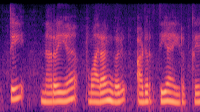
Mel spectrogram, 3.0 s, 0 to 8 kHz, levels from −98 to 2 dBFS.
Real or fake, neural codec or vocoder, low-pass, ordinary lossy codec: fake; codec, 16 kHz in and 24 kHz out, 0.8 kbps, FocalCodec, streaming, 65536 codes; 7.2 kHz; none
